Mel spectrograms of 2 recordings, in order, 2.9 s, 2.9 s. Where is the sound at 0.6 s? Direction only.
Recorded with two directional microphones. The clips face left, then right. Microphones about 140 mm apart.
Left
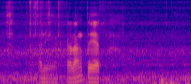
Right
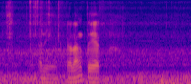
5° right (ahead or behind).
